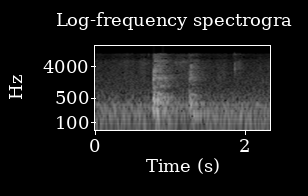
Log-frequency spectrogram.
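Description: A person coughing twice, about half a second apart, the first cough sharp and loud.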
